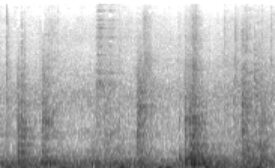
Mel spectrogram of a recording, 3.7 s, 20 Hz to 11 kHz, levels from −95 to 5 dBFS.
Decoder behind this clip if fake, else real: real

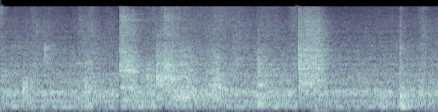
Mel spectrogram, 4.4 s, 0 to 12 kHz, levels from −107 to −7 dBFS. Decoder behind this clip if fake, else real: real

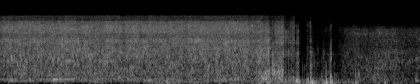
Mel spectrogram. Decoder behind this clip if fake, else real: fake, codec, HILCodec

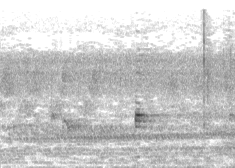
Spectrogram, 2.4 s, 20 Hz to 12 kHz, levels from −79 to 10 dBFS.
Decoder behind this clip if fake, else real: real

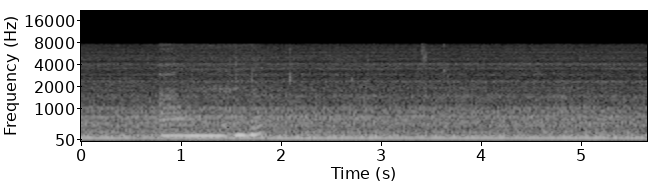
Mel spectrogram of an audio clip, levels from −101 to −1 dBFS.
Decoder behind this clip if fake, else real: real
